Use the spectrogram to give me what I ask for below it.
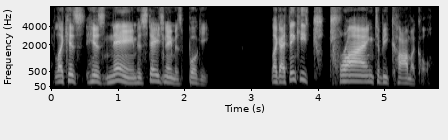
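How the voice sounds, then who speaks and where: A man's voice: a little high, expressive, unhurried, sharp tone, no room sound. A man from the United States co-hosting a casual podcast, talking with dry, joking asides. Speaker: podcast co-host.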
